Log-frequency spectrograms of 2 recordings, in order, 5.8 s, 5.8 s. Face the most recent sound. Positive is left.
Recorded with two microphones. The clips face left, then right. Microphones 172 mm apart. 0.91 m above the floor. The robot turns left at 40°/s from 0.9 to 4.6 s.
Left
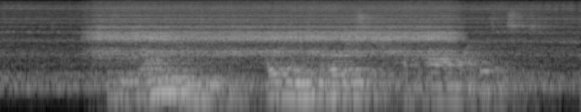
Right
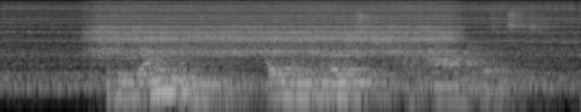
turn(degrees=85)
